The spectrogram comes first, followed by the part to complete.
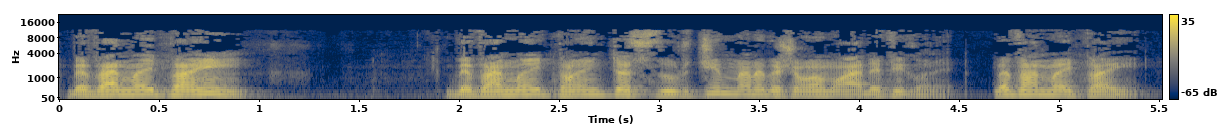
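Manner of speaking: high, loud, furious summons; irate yelling up to the guests; angry shouting. A narrator's reading. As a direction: shout it repeatedly in anger. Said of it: "چندین بار با خشم فریاد زد".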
